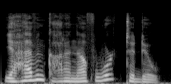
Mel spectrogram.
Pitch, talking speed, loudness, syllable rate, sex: 155 Hz, 245 wpm, -19 LUFS, 5.8 syllables/s, male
